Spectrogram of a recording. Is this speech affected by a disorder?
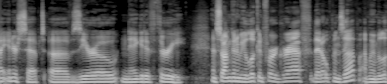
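No.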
